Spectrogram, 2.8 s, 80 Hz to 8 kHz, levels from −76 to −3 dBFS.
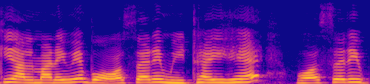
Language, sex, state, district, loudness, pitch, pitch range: Hindi, female, Bihar, East Champaran, -17 LUFS, 275 Hz, 255-290 Hz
